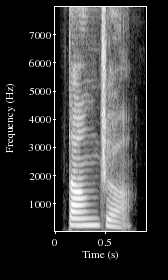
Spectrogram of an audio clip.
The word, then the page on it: 当着: dāng zhe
